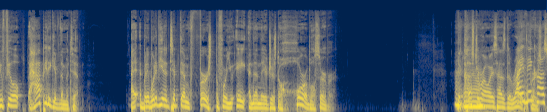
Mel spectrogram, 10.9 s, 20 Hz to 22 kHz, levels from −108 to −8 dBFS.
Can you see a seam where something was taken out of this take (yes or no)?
no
